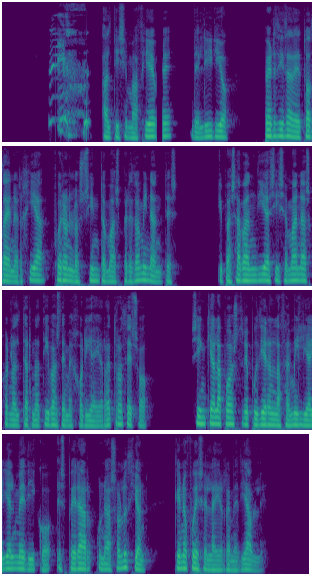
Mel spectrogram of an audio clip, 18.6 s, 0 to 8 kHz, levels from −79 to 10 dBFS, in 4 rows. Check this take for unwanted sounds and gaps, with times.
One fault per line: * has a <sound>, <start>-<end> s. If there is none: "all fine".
* has a cough, 0.7-1.4 s
* has a dropout, 2.3-2.4 s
